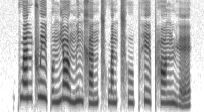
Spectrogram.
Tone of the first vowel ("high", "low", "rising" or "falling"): high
